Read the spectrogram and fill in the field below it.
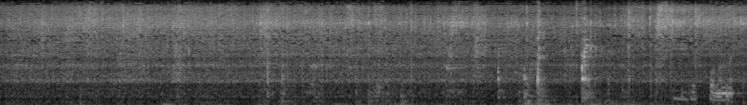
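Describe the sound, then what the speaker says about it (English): Mincemeat sizzles steadily in a hot pan while a utensil scrapes and stirs it, with irregular clacks and scrapes over the continuous frying hiss, close up. "I just wanted to breaking that mincemeat up. It's a little bit noisy,"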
